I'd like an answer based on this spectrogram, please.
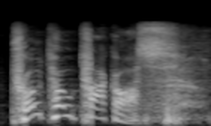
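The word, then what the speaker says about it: πρωτότοκος: In fact, it's a difficult word to pronounce, so I wrote it down. It's prototakos.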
